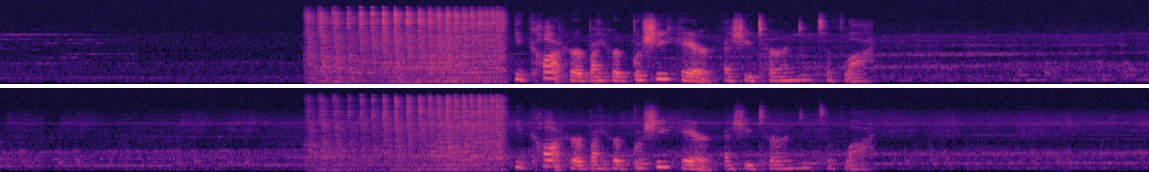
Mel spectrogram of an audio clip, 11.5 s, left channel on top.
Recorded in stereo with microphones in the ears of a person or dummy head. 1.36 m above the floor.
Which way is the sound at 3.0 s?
50° left (ahead or behind).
